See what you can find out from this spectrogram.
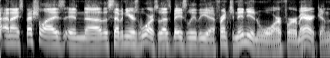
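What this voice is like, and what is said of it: Northern Ontario Canadian accent. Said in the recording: “I'm French Canadian, despite the goofy Northern Ontario accent.”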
